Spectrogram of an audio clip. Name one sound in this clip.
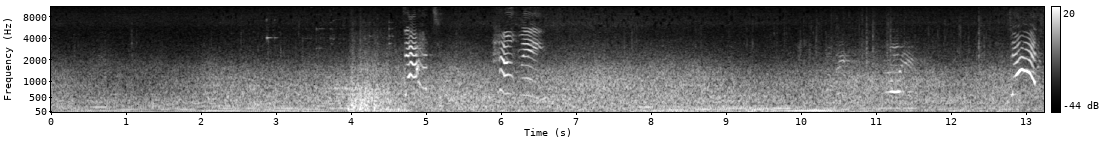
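Wind roars steadily outdoors.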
